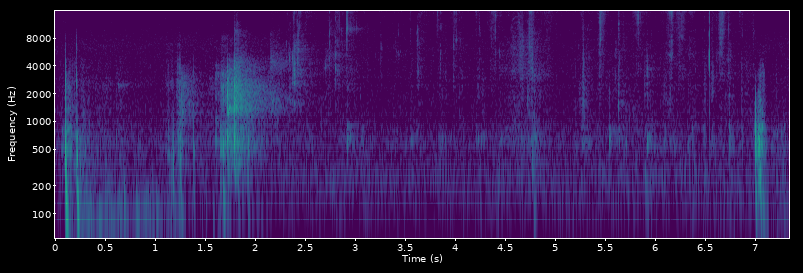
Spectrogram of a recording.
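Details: An Australian Shepherd crunches on leftover Thanksgiving turkey bones, with sharp bites near the start, around two seconds and again at seven, and quieter gnawing between, indoors.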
